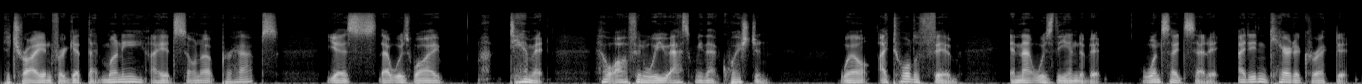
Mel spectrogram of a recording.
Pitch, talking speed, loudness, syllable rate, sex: 90 Hz, 205 wpm, -20 LUFS, 5.3 syllables/s, male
